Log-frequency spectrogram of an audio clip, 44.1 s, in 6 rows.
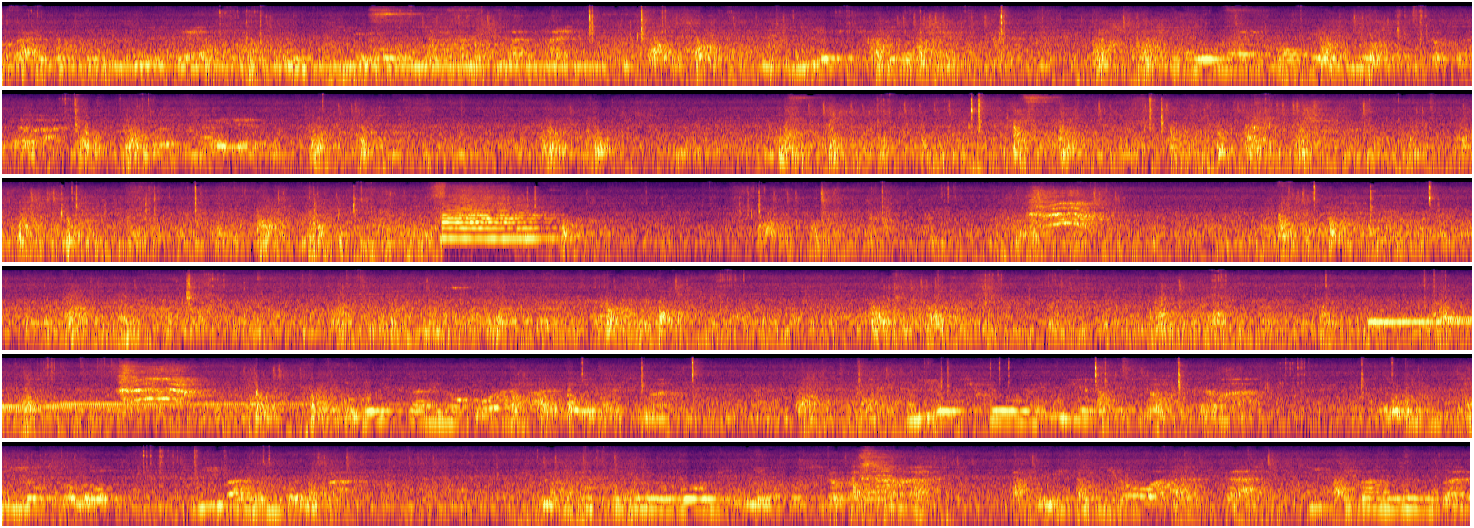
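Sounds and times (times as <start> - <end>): train rumble and rattle: 0.0 - 44.0
train horn blast: 16.8 - 17.6, 29.1 - 31.2.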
